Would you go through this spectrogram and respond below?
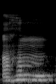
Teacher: अनुस्वार इसका उच्चारण नासिका मात्र से होता है सर्वता स्वर के बाद ही आता है यथा अहम सामान्यतः मा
